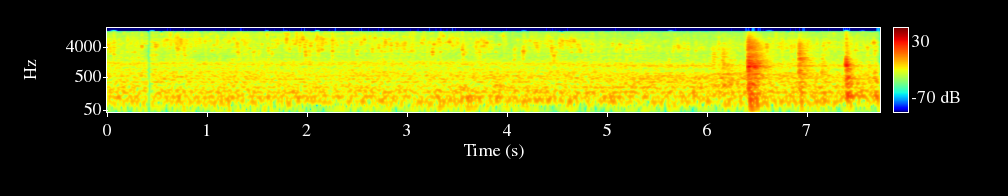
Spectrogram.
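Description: Kebabs frying in ghee in a shallow pan: a steady crackling sizzle. Near the end come a few sharp knocks.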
